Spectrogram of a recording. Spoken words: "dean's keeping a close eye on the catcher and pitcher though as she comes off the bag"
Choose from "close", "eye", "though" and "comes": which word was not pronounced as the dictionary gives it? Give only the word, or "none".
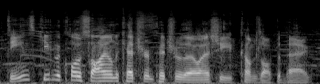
none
